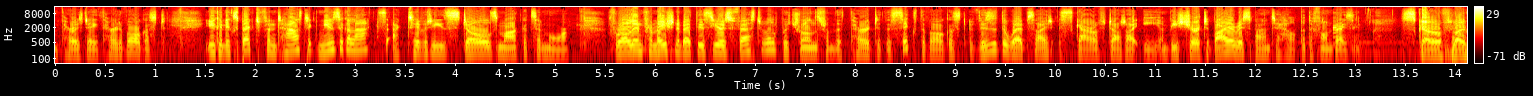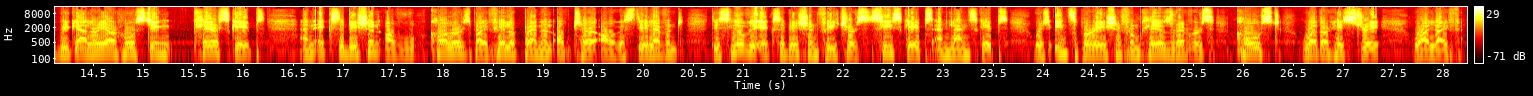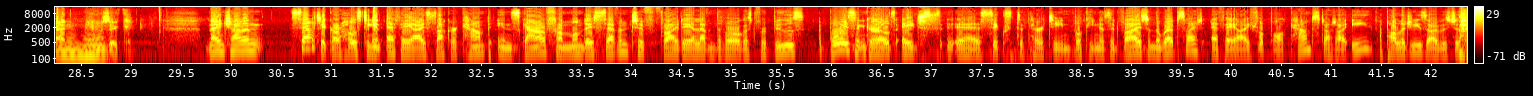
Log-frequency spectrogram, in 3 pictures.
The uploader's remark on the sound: broadcast from the Stand at Tulla GAA pitch as part of Tulla Music Festival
